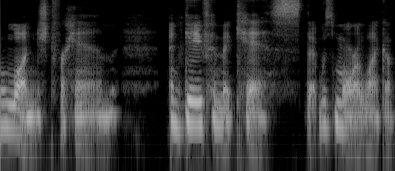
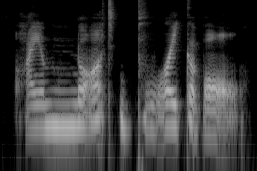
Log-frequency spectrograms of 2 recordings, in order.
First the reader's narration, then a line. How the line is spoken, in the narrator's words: he snarled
